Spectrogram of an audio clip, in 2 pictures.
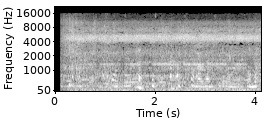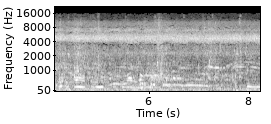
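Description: Steady high-pitched buzz of cicadas over the distant, overlapping voices of people chatting and calling in and around a swimming pool.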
